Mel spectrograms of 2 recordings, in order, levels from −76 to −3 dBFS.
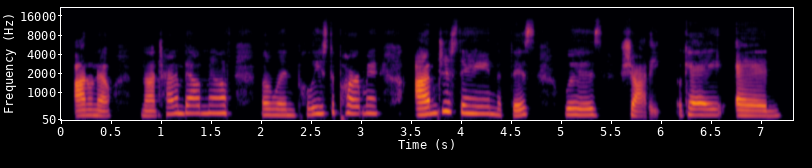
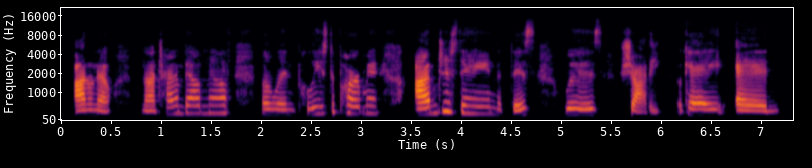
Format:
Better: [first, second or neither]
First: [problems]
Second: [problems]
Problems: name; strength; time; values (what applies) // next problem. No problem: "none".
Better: first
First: none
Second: thin; very; fading below 300 Hz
